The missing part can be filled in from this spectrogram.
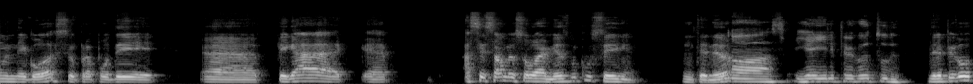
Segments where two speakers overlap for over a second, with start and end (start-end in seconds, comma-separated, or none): none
